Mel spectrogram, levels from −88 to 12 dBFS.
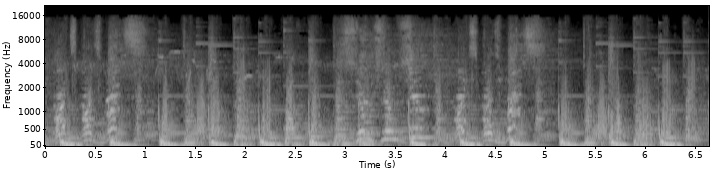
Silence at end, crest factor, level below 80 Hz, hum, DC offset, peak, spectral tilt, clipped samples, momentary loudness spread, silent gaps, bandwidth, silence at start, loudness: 0 s; 14 dB; -24 dBFS; none; under 0.1%; -6 dBFS; -5.5 dB/octave; under 0.1%; 3 LU; none; 16 kHz; 0 s; -22 LUFS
